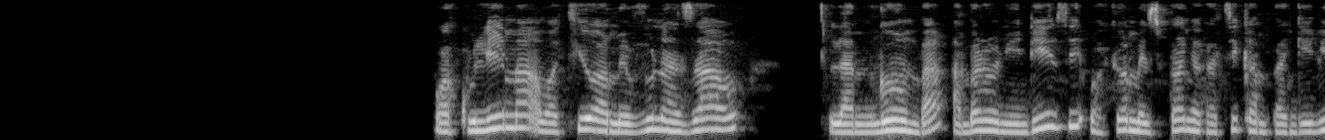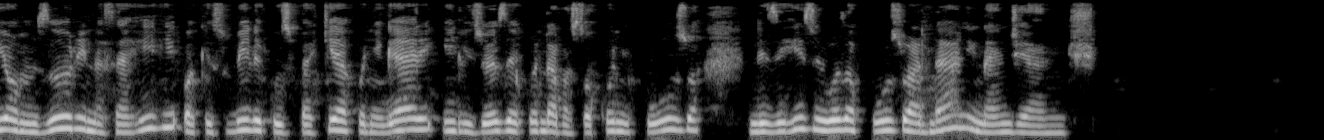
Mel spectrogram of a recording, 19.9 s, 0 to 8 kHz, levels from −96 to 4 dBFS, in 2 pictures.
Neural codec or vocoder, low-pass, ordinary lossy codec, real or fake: codec, 16 kHz, 16 kbps, FreqCodec, larger model; 7.2 kHz; Opus, 64 kbps; fake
